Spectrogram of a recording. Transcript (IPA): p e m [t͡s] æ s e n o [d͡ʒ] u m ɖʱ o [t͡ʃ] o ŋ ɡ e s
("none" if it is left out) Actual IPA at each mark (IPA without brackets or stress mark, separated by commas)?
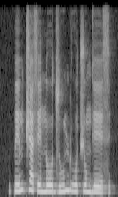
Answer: t͡ʃ, d͡z, t͡ʃ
